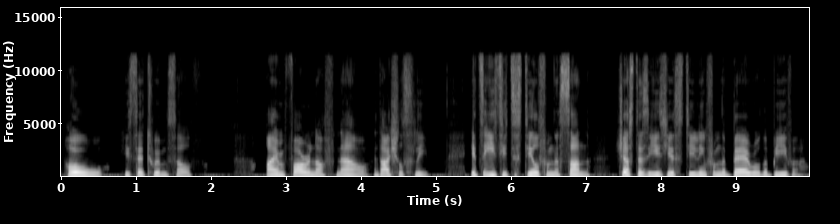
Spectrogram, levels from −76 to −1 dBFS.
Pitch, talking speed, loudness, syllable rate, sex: 150 Hz, 185 wpm, -20 LUFS, 4.8 syllables/s, male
